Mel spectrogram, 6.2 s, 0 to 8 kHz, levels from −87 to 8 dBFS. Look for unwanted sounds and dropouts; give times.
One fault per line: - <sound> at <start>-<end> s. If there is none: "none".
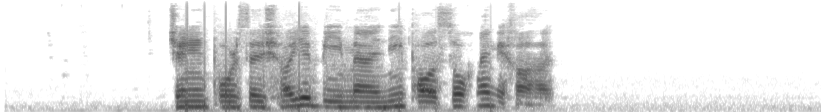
none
